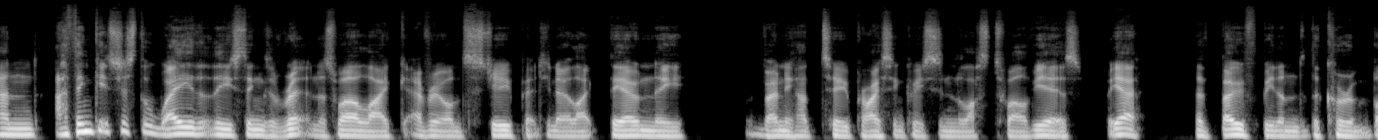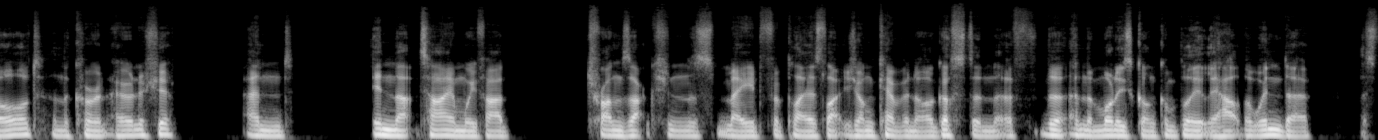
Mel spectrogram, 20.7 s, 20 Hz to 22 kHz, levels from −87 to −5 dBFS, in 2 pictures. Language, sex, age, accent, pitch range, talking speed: English, male, 20-39, British, 100-125 Hz, 205 wpm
